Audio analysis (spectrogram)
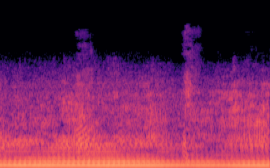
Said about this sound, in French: Encore un oiseau à moteur qui passe. Donc ça s'appelle un avion.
